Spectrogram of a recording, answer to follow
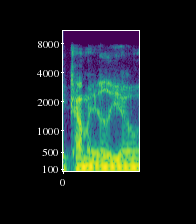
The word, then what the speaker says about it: Kamailio: and so you know I'll say common ilio and and that's the way I'll choose to to refer to it excellent all right well I'll follow your pronunciation of today so camellia camellia then what what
